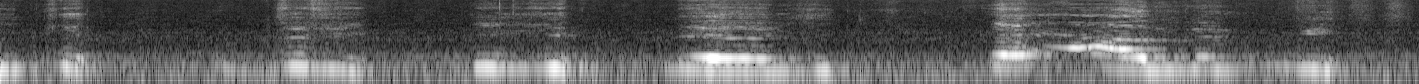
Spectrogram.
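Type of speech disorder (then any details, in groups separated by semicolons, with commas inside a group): Dysarthria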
